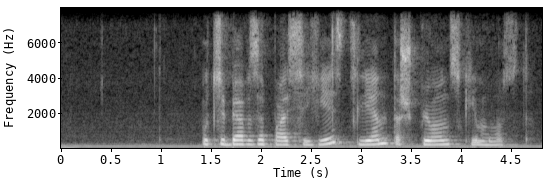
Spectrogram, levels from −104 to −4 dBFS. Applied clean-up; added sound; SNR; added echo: none; none; none; none.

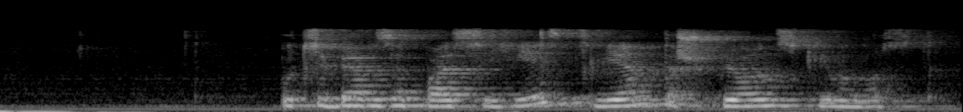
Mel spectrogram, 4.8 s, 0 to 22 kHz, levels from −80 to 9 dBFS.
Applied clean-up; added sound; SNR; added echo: none; none; none; reverberation time 0.8 s.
